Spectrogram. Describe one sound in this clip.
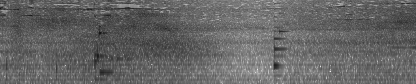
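A bright magical chime rings out and shimmers.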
